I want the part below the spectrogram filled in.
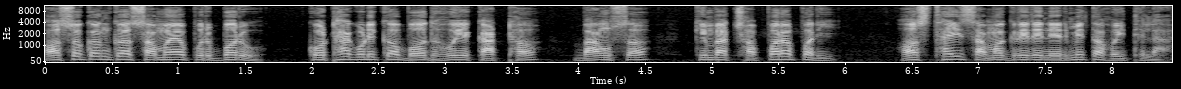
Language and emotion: Odia, neutral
